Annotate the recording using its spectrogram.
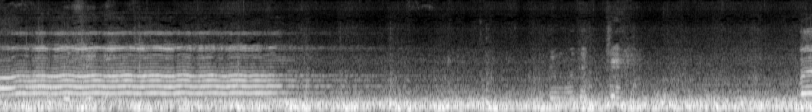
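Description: A singing voice in a song holds one long, slightly wavering note that ends about two seconds in, over the steady low rumble of a car driving; after the note only the car's rumble remains.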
